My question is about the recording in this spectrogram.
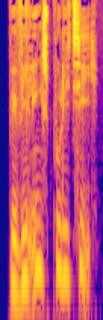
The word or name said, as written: bevillingspoliti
